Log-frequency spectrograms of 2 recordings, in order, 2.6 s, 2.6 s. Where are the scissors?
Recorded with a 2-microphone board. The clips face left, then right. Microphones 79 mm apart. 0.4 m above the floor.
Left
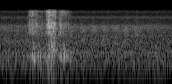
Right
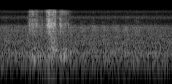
5° left (ahead or behind), 1.4 m.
